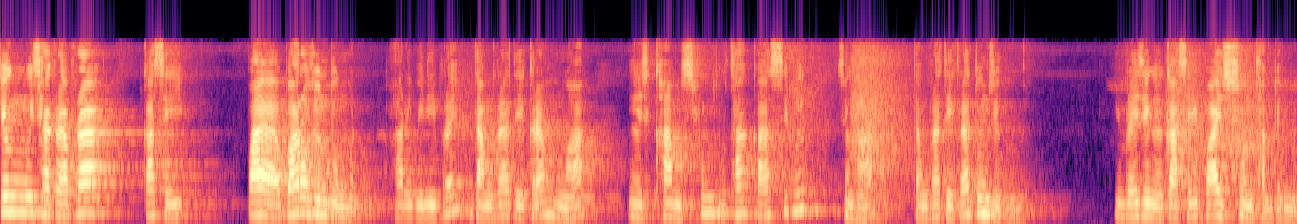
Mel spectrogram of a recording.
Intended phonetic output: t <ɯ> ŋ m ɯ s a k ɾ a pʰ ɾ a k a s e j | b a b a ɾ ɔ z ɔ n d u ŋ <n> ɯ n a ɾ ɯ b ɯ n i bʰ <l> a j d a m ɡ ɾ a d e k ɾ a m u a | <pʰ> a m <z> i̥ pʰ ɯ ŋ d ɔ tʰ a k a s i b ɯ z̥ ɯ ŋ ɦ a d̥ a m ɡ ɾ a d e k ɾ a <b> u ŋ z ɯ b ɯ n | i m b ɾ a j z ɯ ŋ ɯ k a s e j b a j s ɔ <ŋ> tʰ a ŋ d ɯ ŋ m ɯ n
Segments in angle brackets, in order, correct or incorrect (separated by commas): correct, incorrect, incorrect, incorrect, incorrect, incorrect, incorrect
